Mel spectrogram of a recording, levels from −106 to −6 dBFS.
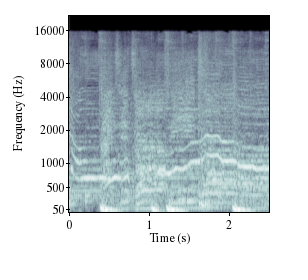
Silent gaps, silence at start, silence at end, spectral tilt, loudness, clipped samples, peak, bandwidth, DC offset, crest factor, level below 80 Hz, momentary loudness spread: none; 0 s; 0 s; -4.5 dB/octave; -13 LUFS; under 0.1%; 0 dBFS; 16.5 kHz; under 0.1%; 12 dB; -18 dBFS; 3 LU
